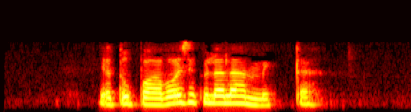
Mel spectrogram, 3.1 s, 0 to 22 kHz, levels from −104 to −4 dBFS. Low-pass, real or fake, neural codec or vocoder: 5.4 kHz; real; none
